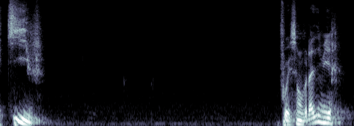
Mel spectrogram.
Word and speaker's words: Kiev: Que, aliás, deve pronunciar Kiev, não Kiev, como dizem os comunistas, os russos. É Kiev.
